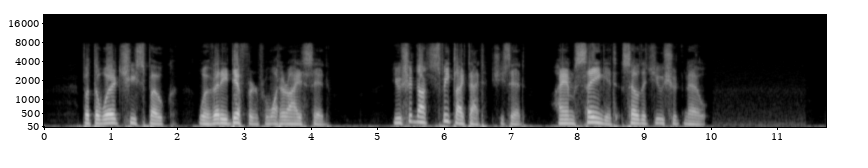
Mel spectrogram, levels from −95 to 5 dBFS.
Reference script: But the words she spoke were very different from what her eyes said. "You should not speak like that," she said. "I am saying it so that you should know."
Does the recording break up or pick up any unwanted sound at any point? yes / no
no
